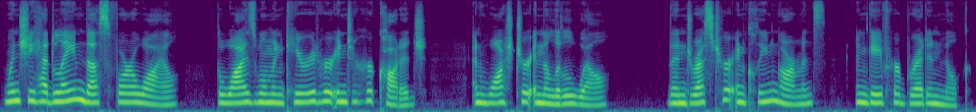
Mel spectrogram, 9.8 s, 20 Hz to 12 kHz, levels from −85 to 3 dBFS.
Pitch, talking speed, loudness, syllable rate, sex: 220 Hz, 215 wpm, -18 LUFS, 5.5 syllables/s, female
